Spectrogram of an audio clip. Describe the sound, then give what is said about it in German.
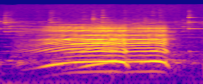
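A single long, loud cow moo, from cows in a pasture in Switzerland, rising slightly and then dropping off abruptly at the end. There is no talking, only a faint outdoor background. “Ein paar Kühe tummeln sich auf den Schweizer Weiden.”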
